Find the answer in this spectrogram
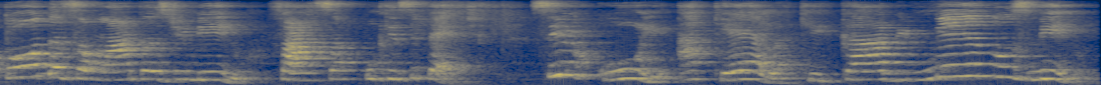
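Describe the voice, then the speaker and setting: Slow, patient Brazilian teacher, roomy echo. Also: female voice, high voice, fairly bright tone, distant mic. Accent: Brazilian Portuguese. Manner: patient, repeats and checks understanding with "tá?". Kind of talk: slow classroom explanation to young pupils. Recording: roomy echo, speaker somewhat off-mic.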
